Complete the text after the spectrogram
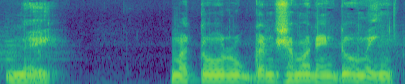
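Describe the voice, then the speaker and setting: An actor with an Ilocano accent playing an excitable older father-in-law in a radio comedy drama. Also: a little high, unhurried, soft background music. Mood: sleepy banter. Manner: animated, exclaiming.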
